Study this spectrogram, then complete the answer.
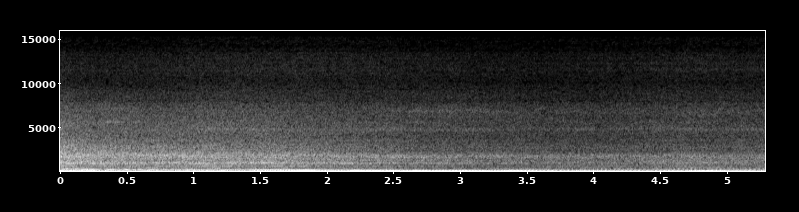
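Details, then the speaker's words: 2019 Chevy Traverse 3.6L at startup after a catalytic converter replacement, welded broken brace and cleared codes: rough low puffing rumble with faint ticking. It is an exhaust leak, later traced to a missed spot on the weld on top of the exhaust pipe. "Definitely sounds like an exhaust leak, so I gotta lift it back up and check that out."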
